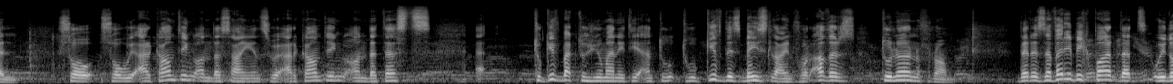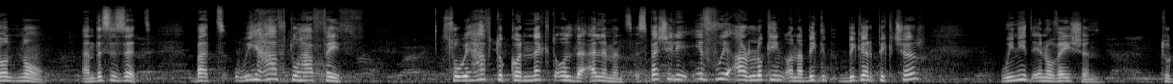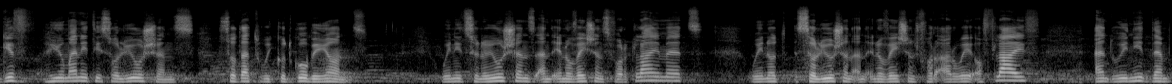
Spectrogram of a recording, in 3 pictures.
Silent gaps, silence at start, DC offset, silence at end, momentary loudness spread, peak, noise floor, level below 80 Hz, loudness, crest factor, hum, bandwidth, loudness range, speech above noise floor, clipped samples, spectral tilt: none; 0 s; under 0.1%; 0 s; 16 LU; -4 dBFS; -46 dBFS; -66 dBFS; -24 LUFS; 20 dB; none; 16.5 kHz; 6 LU; 22 dB; under 0.1%; -4 dB/octave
